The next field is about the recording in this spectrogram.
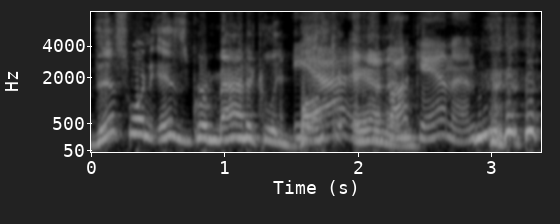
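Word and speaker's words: Buckhannon: Canon West Virginia and it's not bu Canon because it's not because it's spelled b u c k h n n o n it is Buck Anon Buck Anon why that's how that's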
